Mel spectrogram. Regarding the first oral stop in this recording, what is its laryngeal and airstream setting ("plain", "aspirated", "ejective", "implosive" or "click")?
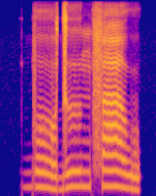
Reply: plain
